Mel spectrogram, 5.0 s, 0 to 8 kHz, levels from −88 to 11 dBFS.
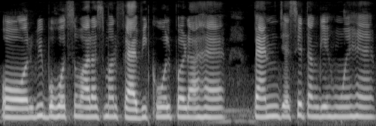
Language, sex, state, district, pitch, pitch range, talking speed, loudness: Hindi, female, Punjab, Pathankot, 230 Hz, 220-235 Hz, 155 wpm, -15 LUFS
